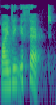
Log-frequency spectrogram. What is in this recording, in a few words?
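"Binding Effect", English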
